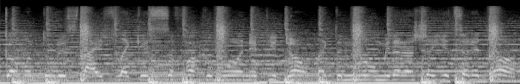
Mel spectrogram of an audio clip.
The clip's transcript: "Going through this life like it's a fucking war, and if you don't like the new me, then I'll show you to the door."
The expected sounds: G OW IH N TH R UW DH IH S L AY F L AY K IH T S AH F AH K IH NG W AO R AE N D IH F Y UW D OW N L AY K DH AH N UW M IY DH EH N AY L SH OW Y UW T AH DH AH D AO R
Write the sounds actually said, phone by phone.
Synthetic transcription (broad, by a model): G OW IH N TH UW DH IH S L AY F L AY K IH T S AH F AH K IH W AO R N IH F Y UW D OW N L AY K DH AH N UW M IY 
